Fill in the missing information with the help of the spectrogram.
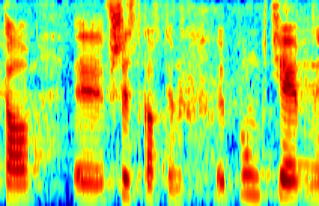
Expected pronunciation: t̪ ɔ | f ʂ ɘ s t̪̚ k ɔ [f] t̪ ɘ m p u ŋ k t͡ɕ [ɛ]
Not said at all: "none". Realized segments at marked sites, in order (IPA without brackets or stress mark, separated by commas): f, ɛ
